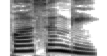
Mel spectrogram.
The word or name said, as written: ಪಾಸಂಗ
